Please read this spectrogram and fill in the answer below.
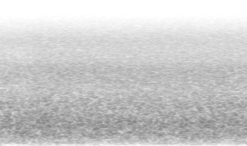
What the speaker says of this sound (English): So here behind me there is a waterfall.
